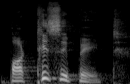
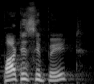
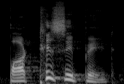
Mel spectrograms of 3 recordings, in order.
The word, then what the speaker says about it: participate: Applying the rule, third syllable from the end, 1, 2, 3. So, we say participate. It is not participate, but it is participate.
